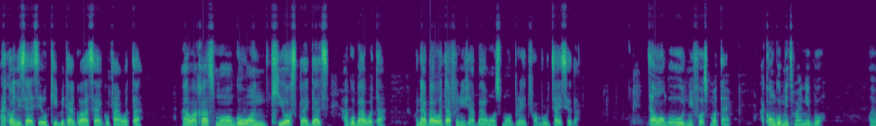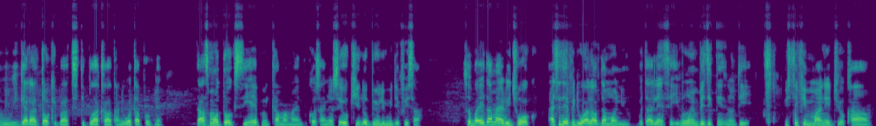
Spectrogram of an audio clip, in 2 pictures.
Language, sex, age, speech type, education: Nigerian Pidgin, male, 46-60, spontaneous, tertiary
